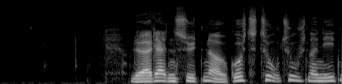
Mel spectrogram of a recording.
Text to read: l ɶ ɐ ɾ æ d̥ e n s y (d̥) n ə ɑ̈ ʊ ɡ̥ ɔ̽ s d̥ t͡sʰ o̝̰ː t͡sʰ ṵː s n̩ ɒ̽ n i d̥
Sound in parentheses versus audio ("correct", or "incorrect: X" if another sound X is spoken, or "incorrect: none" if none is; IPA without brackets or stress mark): correct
